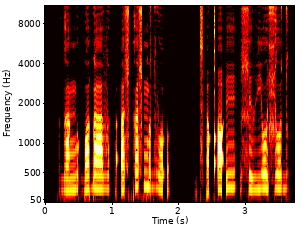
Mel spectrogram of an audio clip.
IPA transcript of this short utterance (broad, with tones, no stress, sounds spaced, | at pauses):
ɡ a˧ ŋ o˦˨ ɡ͡b ɒ˦ ɗ a˦ v | ʔ a˧ ɬ k a˦ ɬ ŋ͡m ɒ˦ d v o˧ ʔ | t͡sʼ i˨ qʼ a˦ ʔ i˦ | ɬ i˧ v j o˦˨ ɕ o˦ d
